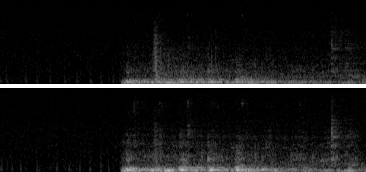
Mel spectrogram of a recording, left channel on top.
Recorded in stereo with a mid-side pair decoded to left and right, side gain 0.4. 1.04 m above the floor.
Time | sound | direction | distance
1.2 | running footsteps | 65° right | 4.5 m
